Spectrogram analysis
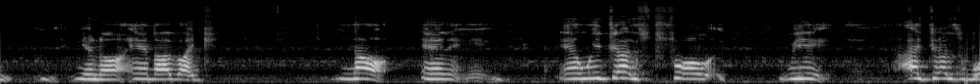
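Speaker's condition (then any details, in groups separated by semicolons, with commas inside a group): Cerebral palsy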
